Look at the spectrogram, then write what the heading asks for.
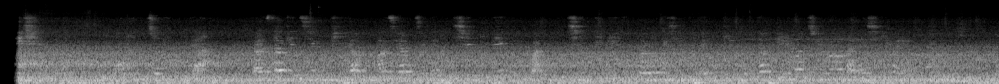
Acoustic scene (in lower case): subway train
